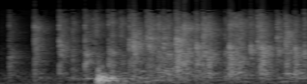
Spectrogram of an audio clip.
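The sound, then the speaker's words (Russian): Audience applause during a debate where listeners clap to show agreement, opening with a few separate sharp claps that quickly thicken into dense, loud clapping. “Аплодируют те, кому это нравится.”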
